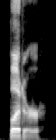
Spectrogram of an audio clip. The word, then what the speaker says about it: butter: Basically, when a T sound falls between two vowel sounds, it often softens into this really quick, light D sound.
